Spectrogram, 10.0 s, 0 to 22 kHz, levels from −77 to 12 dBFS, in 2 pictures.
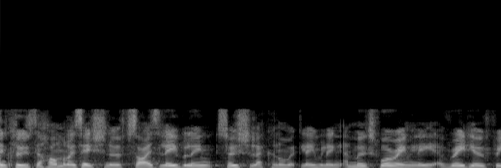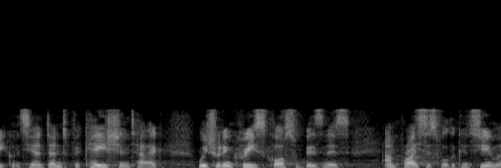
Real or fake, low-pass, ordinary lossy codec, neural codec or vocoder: fake; none; none; codec, 16 kHz, 4 kbps, FunCodec, trained on Chinese and English, 50 frames a second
